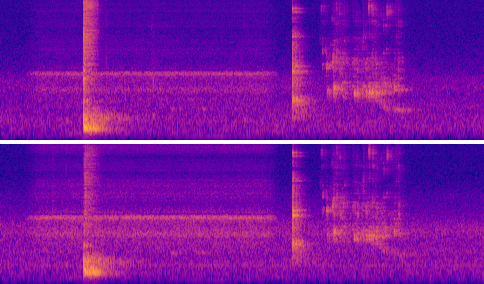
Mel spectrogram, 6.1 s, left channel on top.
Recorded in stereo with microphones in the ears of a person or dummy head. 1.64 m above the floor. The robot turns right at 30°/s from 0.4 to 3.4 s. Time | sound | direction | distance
1.0 | a snare drum | 70° left (ahead or behind) | 0.5 m
3.6 | a clink | centre (ahead or behind) | 1.5 m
